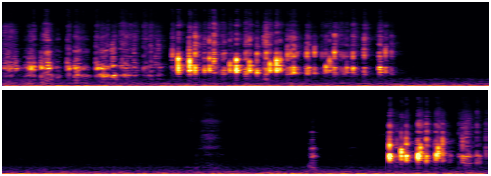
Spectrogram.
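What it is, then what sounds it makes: Clear plastic cup, empty. Long acrylic nails rapidly tap and scratch a small, empty, clear plastic hotel cup held upside down in the hands, making dense, crisp plastic clicks and scrapes with a bright, hollow ring. The activity runs for about four seconds, pauses to near silence with a low steady hum and a couple of faint touches, then resumes near the end.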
